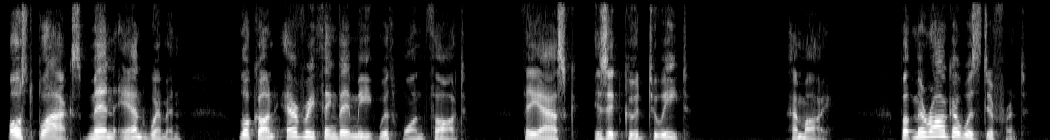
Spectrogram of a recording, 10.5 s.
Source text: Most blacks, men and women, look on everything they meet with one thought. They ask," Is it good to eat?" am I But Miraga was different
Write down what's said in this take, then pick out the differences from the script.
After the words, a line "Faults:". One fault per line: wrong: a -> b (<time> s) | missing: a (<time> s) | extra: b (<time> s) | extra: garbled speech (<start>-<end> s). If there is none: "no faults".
Most blacks, men and women, look on everything they meet with one thought. They ask," Is it good to eat?" am I But Miraga was different
Faults:
no faults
